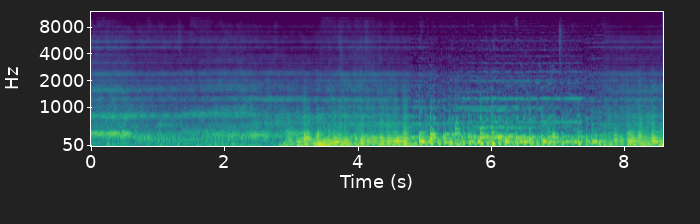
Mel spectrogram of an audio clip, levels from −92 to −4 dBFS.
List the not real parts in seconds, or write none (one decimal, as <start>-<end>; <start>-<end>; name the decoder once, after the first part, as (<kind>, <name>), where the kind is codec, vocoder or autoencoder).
0.0-4.8 (vocoder, Vocos); 7.7-8.6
